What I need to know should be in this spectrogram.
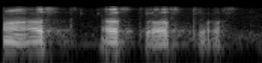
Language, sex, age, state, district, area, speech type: Sanskrit, male, 60+, Karnataka, Dakshina Kannada, rural, conversation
